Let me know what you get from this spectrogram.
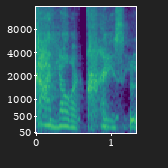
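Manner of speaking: muttering it as a side remark. A player voices his confused character reacting to the group: muttering under breath. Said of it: "probably mutters under his breath".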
